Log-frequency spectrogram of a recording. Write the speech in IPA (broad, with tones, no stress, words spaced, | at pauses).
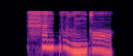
hɛ̃˦ɡ͡bu˦˨ lĩ˨˦ ɡɔ˦˨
